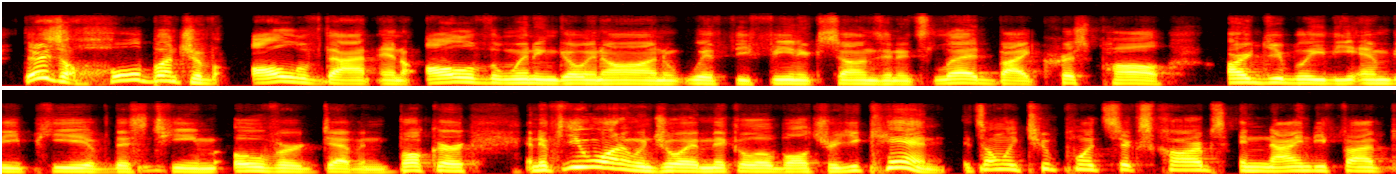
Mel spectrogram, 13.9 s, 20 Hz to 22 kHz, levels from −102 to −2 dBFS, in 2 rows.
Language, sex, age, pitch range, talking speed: English, male, 30-49, 115-160 Hz, 220 wpm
